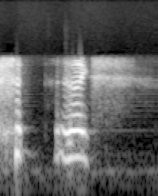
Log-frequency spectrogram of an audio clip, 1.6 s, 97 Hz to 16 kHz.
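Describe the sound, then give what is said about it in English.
Two harsh, intense coughs from a woman 24 weeks pregnant: a short rough burst, a brief pause, then a longer, strained, throaty hack that trails off into a rasp. “Well, I'm 24 weeks pregnant, as you know, and coughing an awful lot, and they're very, very intense coughs when they really happen.”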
